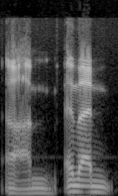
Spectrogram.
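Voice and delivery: usual speaking voice

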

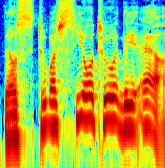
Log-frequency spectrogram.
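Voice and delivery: hammed-up Swiss or Austrian official voice; Swiss or Austrian accent. Mocking the forum's climate warning, in a hammed-up Swiss-Austrian accent. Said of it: "I'm trying to do a Swiss accent or Austrian".

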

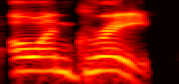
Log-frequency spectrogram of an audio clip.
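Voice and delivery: high, loud mock enthusiasm; exaggerated polite delight; fake cheery. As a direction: put on the perky answer everybody expects. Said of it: "everybody wants you to say".

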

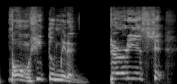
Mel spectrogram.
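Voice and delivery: ordinary talk

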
